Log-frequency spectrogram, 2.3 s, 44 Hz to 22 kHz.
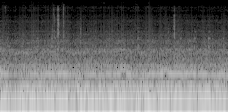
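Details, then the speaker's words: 2006 Cadillac STS Northstar V8, 265,000 miles, just started after a no-crank no-start, charging at 14.1 volts: deep, lumpy idle rumble with an uneven beat and a faint steady hum above, running rough, cause unknown. "wow definitely doesn't sound happy i mean the car served its purpose it's got 265 000 miles on it"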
